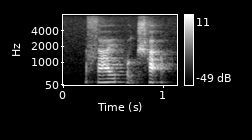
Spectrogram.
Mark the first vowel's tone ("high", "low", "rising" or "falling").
high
